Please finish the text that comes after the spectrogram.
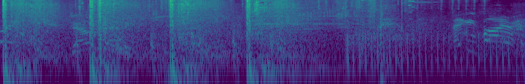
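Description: Apex Legends gunfire rattles in bursts of sharp close shots, with several distinct loud cracks followed by rapid mechanical clatter, while in-game voice chatter runs underneath.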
